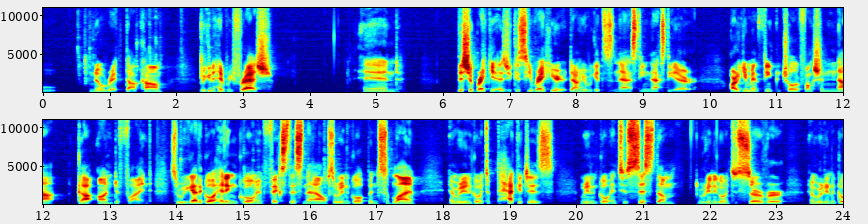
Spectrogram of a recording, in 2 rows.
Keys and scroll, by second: 0.7 super+Tab, 1.7 super+Tab, 2.5 super+r, 15.1 super+Tab, 16.1 super+Tab.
